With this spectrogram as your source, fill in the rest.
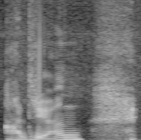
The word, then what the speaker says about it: Hadrian: pronounce his name correctly in Russian it is pronounced as Adrian in English I think it is Hadrian in case if I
